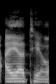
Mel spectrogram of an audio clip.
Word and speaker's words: Hayate: Hayate, das H ist stumm. – Ja, mein, okay, Mann. Hayate. – Ich hab's mir extra aufgeschrieben, das H ist stumm. – Okay, okay. – Hayate geschrieben, aber Hayate ausgesprochen.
